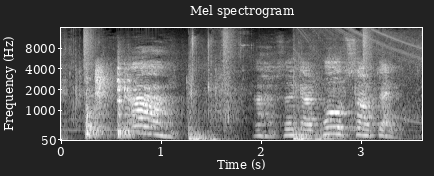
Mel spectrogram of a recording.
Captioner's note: pool balls clacking; Longbutt groans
